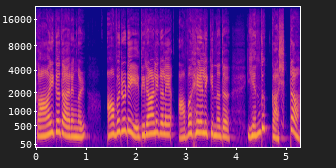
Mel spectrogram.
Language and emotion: Malayalam, disgusted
